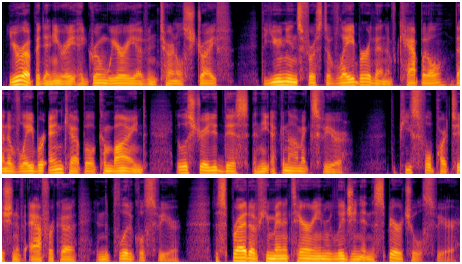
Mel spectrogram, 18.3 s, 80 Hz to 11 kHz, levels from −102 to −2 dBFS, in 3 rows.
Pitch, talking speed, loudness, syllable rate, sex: 100 Hz, 155 wpm, -21 LUFS, 5.6 syllables/s, male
